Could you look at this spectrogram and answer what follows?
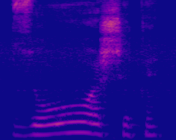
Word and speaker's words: зошити: І ще ми з вами обов'язково поставимо наголос. Зошити. Зошити. Сильніше я вимовляю голосний о. зошити.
